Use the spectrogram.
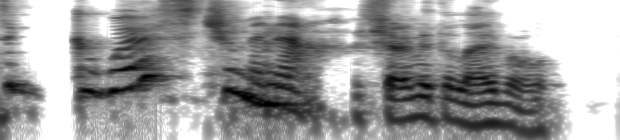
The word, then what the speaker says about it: Gewürztraminer: Traminer's the end, but it's Gewürztraminer.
